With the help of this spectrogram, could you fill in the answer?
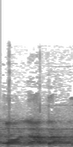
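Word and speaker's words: قلبة: rasa sakit ha ini dijelaskan Nawawiy wahiya bifathil qaf dan dianya dengan memfathahkan qaf walam dan lam wal ba dan ba almuahadah jadi cara bacanya nya qolaba. Qalaba qof lam ba itu dibiskan fathah.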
